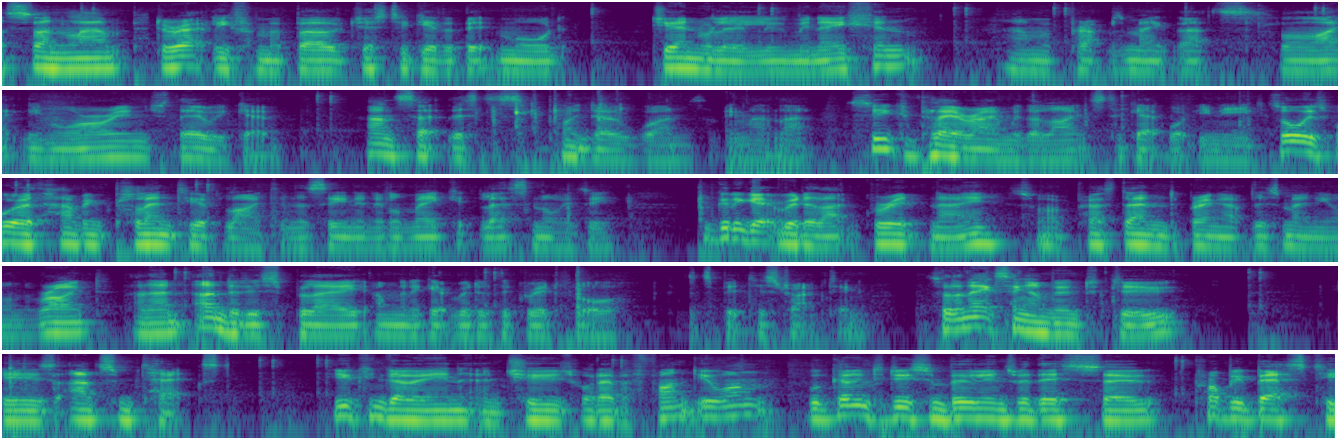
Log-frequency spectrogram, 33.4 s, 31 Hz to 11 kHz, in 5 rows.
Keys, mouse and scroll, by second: 0.7 middle click, 1.9 click, 4.9 KP_Enter, 5.3 click, 8.1 scroll up 1, 8.8 click, 9.1 KP_Decimal, 9.3 KP_0, 9.5 KP_1, 9.7 KP_Enter, 10.7 click, 11.3 scroll down 1, 12.5 shift+middle click, 13.4 click, 14.8 scroll down 1, 17.7-18.1 scroll down 1, 20.9 click, 22.9 n, 23.5-24.1 scroll down 1, 24.8 click, 25.5 shift+middle click, 25.8-26.3 scroll up 1, 26.3 click, 26.8 shift+a, 28.0 click, 28.7-29.7 scroll down 1, 29.7 click, 32.6 click.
